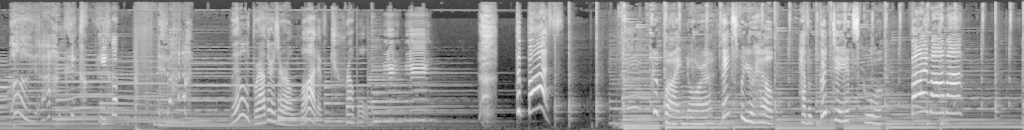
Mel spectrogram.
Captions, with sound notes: (giggling) LITTLE BROTHERS ARE A LOT OF TROUBLE. (horn honking) OH, THE BUS! GOOD BYE, NORA. THANKS FOR YOUR HELP. HAVE A GOOD DAY AT SCHOOL. BYE, MAMA.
